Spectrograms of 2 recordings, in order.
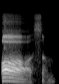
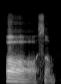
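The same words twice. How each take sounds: First: Awesome stretched slowly, aw held long; slow elongated awesome; slow drawn awesome. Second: Awesome slow and lower, aw held long. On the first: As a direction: draw out awesome. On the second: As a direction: let awesome sink lower. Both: Shown as a demonstration. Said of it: "Say awesome".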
